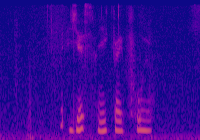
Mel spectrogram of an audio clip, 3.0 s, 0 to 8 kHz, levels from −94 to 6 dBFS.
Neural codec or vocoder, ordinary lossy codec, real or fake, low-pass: none; none; real; 7.2 kHz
